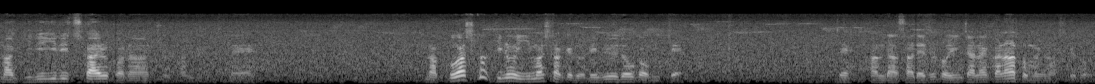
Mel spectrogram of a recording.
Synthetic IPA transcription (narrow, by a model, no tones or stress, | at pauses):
maːɡʲiɾʲiɡʲiɾʲit͡sɨ̥kaeɾɯ̟kanat̪ːeɯ̟kãɲ̟d͡ʑid̪e̞sɨne̞ | maːkɯ̟βaɕi̥kɯakʲinoːiːmaɕi̥t̪ake̞d̪o̞ɾe̞bʲɯːd̪o̞ːɡao̞mʲit̪e̞ | ne̞hãnd̪ãɰ̃saɾe̞ɾɯ̟t̪o̞iːɲ̟d͡ʑanaikanat̪o̞ːmo̞imasɨ̥ke̞d̪o̞̰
